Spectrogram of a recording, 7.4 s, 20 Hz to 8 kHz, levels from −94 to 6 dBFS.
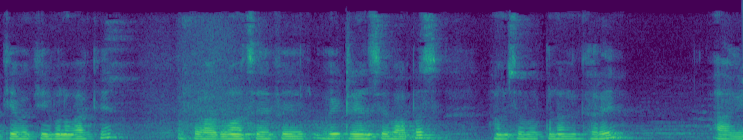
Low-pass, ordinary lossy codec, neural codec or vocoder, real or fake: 7.2 kHz; AAC, 32 kbps; none; real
